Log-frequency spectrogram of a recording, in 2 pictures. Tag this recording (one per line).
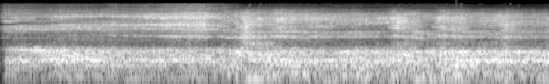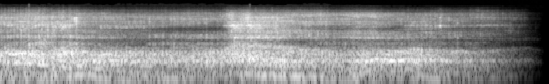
animation
predator
fearful
dragon
grunt
alien
scary
dinosaur
roaring
monster
animal
fantasy
beast
growl
horror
